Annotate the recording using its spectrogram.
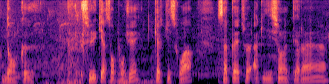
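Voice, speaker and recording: A man's fairly low voice with lively intonation at a moderate pace. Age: 60s. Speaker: company director. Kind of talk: interview. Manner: halting.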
